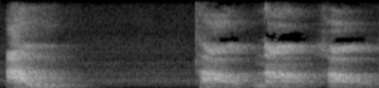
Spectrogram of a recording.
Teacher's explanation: From A, it is relatively open to close position, U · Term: closing diphthong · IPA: /aʊ/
